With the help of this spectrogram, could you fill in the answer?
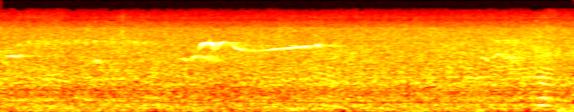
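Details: Honey bees humming at their hive on a rainy morning, surrounded by gardens, farms and fields. A steady low, dense droning buzz fills the clip, with a thin rising-and-falling bird whistle near the middle.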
